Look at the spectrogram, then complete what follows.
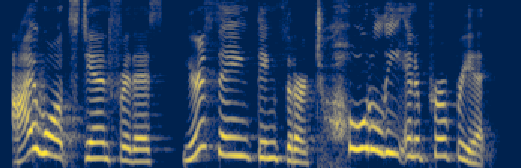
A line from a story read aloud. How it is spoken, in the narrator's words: The orangutan yelled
